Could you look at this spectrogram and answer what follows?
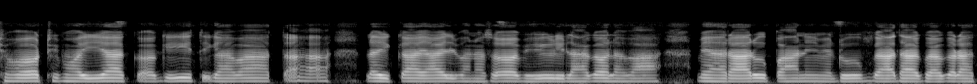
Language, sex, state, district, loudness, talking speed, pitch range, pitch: Hindi, male, Uttar Pradesh, Deoria, -18 LUFS, 115 wpm, 140-150 Hz, 145 Hz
